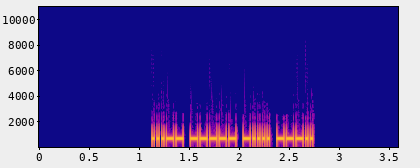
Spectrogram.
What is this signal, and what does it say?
Morse code, heard as a keyed tone, about 50 wpm, 700 Hz. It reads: 3068
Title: Numbers - 4-Digit 50wpm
